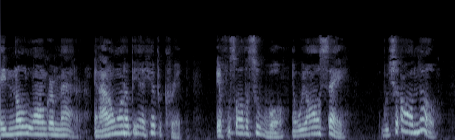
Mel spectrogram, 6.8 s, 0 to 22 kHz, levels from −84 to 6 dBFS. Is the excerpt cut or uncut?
cut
